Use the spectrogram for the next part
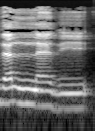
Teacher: মাং যাল্লাযী, এই জাল যখন উচ্চারণ করবেন জিহ্বাটা উপর তাতে আগে লাগিয়ে পাতলা উচ্চারণ করবেন। এখানে জাল আলি জবর যা না বলে জালকে লামকে ধরবেন সরাসরি।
